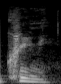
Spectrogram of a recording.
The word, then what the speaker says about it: Krymi: Okay, with stage name Creamy. My Creamy is spelled Krymi.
